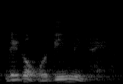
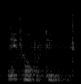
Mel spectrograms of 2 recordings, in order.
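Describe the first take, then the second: First: Said in the usual way. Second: "내가 어디 있느냐" breathed out in a whisper, voiceless. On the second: Shown as a demonstration. 하나님의 부름을 속삭이는 목사, whispered. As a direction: hush it like God calling softly. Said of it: "내가 어디 있느냐"예요".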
